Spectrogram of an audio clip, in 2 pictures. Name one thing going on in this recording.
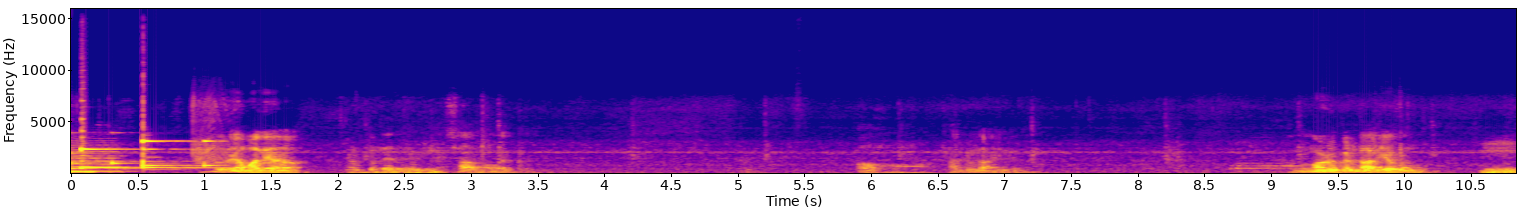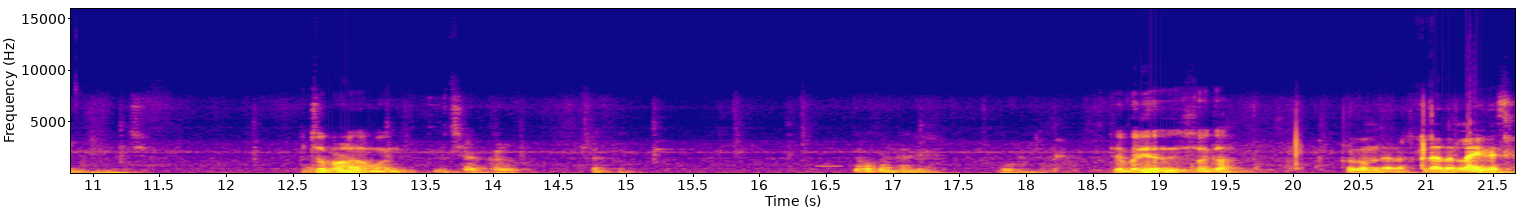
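An elderly man speaks calmly and slowly, close by.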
